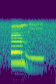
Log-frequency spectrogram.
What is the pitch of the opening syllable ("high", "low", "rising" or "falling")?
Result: high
